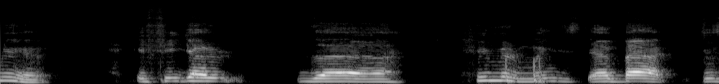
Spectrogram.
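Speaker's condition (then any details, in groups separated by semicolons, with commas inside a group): Cerebral palsy; talks slowly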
